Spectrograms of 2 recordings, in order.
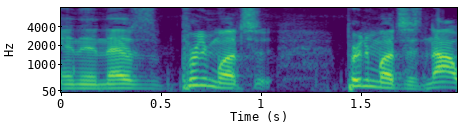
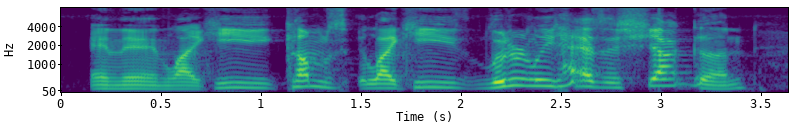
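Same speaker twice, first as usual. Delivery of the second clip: usual speaking voice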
